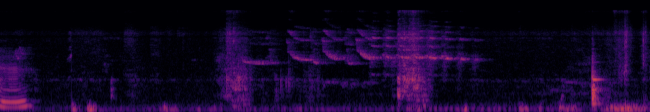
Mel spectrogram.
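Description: A bird calling: a quick run of high chirps, each falling in pitch, from a little under three seconds in to nearly five. Two short rustling noises come through about two and four seconds in.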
